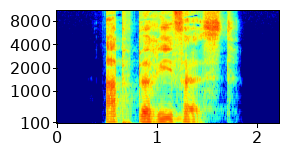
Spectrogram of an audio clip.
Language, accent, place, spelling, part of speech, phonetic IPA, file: German, Germany, Berlin, abberiefest, verb, [ˈapbəˌʁiːfəst], De-abberiefest.ogg
- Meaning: second-person singular dependent subjunctive II of abberufen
